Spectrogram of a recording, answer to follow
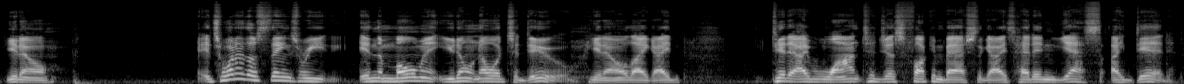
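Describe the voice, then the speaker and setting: A man's voice: mid-range voice, animated, a little slow, sharp tone, no echo. A man ranting angrily to his phone camera in a casual vlog, swearing a lot and rambling. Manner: angry, profane and rambling. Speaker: vlogger. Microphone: handheld phone.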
